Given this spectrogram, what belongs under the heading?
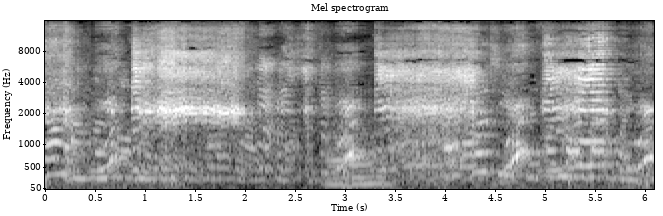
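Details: Infant crying in pain after an injection: loud, high-pitched, strained repeated wails with gasping breaths.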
